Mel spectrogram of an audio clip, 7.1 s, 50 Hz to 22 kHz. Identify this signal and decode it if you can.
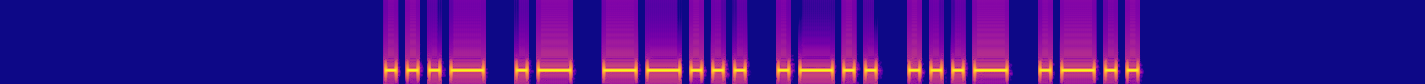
Morse code, heard as a keyed tone, about 22 wpm, 700 Hz. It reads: VA7LVL
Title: DXCC-100 Call Signs - 6 Characters - 22wpm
